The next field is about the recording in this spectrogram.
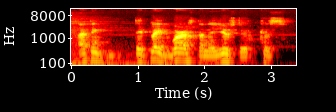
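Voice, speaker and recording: A man with a Swedish accent talks at a moderate pace, his medium pitch showing ordinary variation. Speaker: world champion card game player. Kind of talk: casual interview on stream. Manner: halting, many repeats; calm.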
